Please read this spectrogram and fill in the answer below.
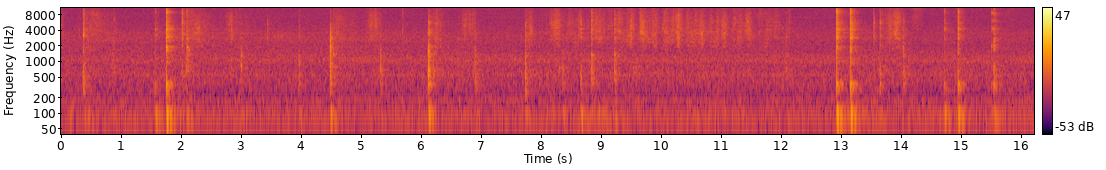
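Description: A metal spoon stirring thick mango purée in a stainless steel bowl: irregular clinks and scrapes of spoon on steel, with a quick run of knocks about three-quarters of the way through.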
